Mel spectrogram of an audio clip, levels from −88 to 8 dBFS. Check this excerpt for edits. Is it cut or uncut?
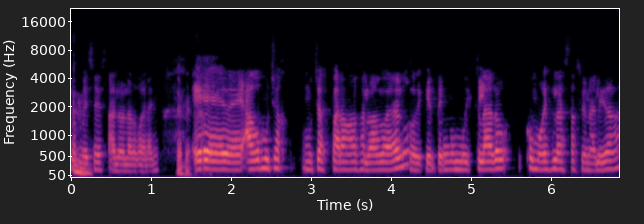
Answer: cut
